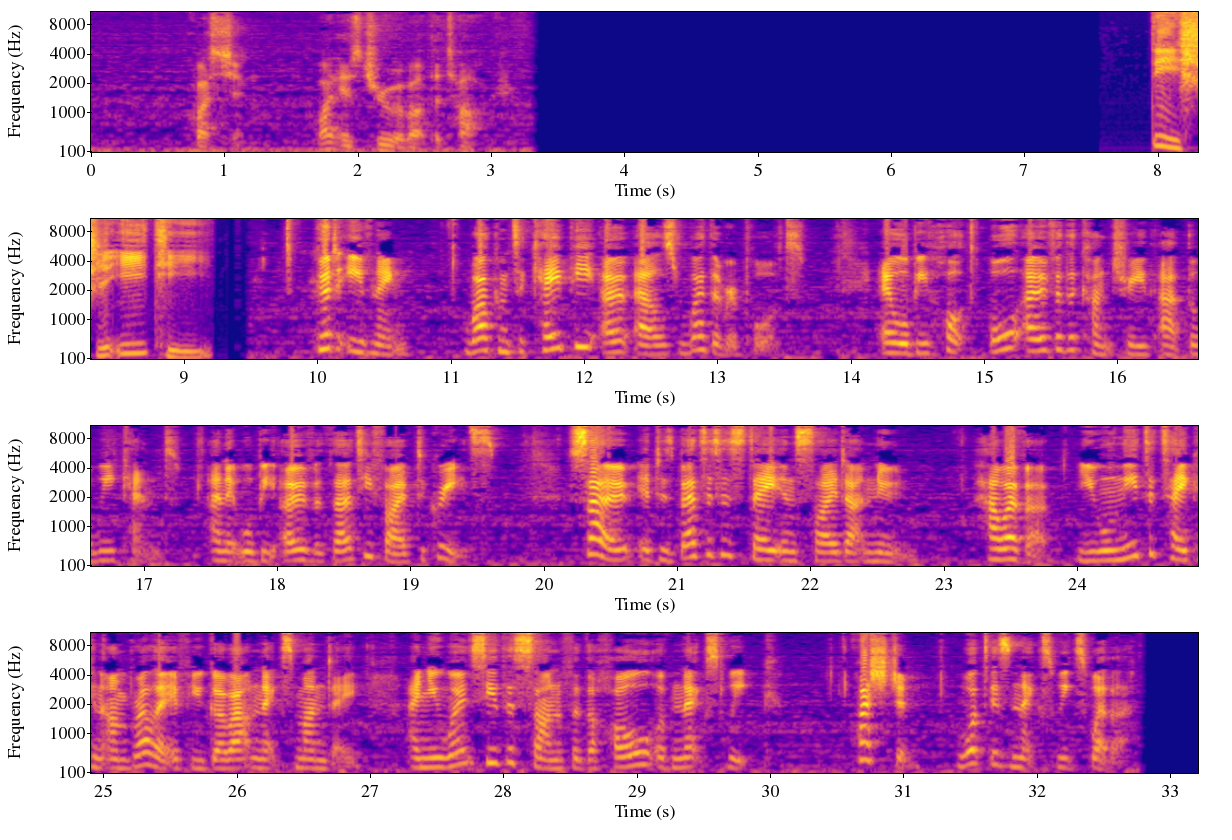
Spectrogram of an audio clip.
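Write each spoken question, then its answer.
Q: what is next week's weather?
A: Rainy, with no sun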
